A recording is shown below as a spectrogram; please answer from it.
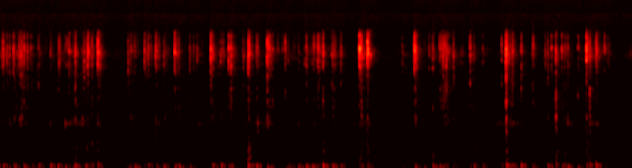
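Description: Fingertips with blue-painted nails type on the plastic keys of a small black plastic netbook keyboard. Rapid, uneven bursts of light, bright clicks and taps run over a steady low hum, pausing briefly between runs. The whole clip stays quiet.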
